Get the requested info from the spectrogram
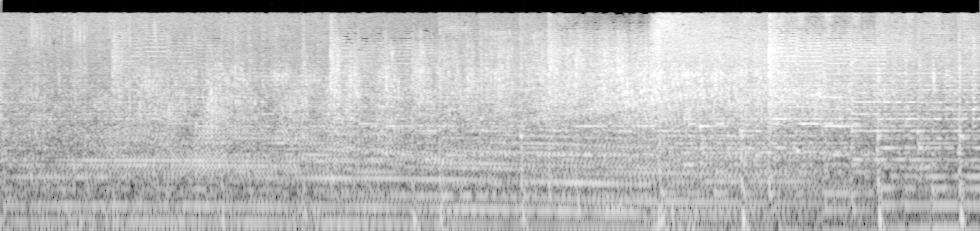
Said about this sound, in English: This morning, I was worried about a math test, and now I'm on a private jet headed to Malibu.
